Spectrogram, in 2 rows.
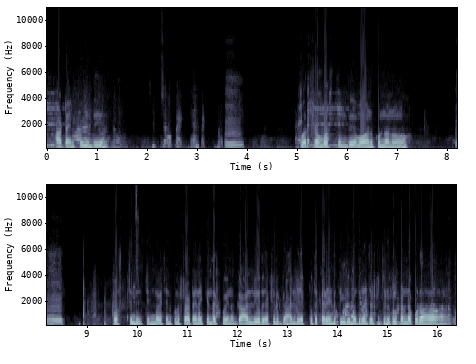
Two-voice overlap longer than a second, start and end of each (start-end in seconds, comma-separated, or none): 13.9-15.7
